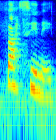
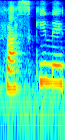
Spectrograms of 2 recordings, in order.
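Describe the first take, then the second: First: The c is silent, with no k sound. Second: The c is pronounced as a k sound. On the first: The speaker calls it right. "ফ্যাসিনেটেও দেখো সি উচ্চারণ হচ্ছে না" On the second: The speaker calls it wrong. "আমরা কিন্তু ফ্যাসকিনেট বলছি না"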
